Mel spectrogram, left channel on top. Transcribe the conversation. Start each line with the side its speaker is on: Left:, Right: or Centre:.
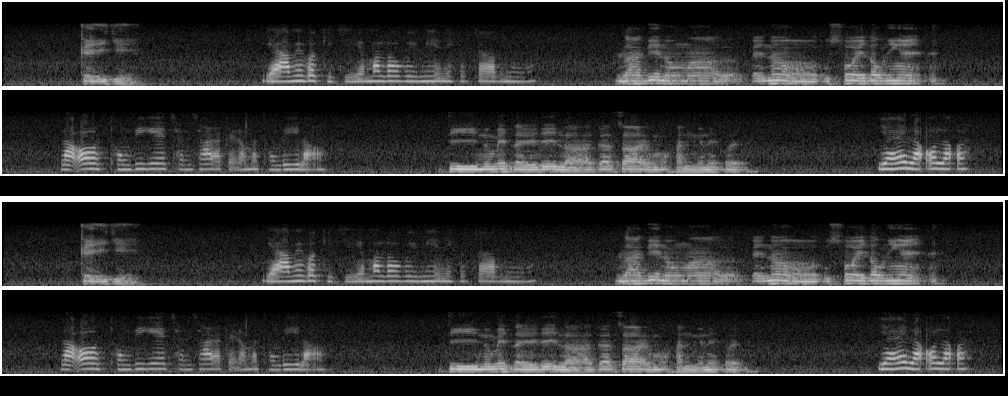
Right: ꯀꯩꯒꯤ
Left: ꯌꯥꯝꯃꯦꯕ ꯀꯦꯖꯤ ꯑꯃ ꯂꯧꯕꯒꯤ ꯃꯤ ꯑꯅꯤꯈꯛ ꯆꯥꯕꯅꯤꯅ
Right: ꯂꯥꯛꯒꯦ ꯅꯣꯡꯃ ꯀꯩꯅꯣ ꯎꯁꯣꯏ ꯂꯧꯅꯤꯡꯉꯥꯏ
Left: ꯂꯥꯛꯑꯣ ꯊꯣꯡꯕꯤꯒꯦ ꯁꯟꯁꯥꯔ ꯀꯩꯅꯣꯝꯃ ꯊꯣꯡꯕꯤꯒ ꯂꯥꯛꯑꯣ
Right: ꯁꯨꯇꯤ ꯅꯨꯃꯤꯠ ꯂꯩꯔꯗꯤ ꯂꯥꯛꯑꯒ ꯆꯥꯔꯒ ꯑꯃꯨꯛ ꯍꯟꯒꯅꯤ ꯑꯩꯈꯣꯏ
Left: ꯌꯥꯏꯌꯦ ꯂꯥꯛꯑꯣ ꯂꯥꯛꯑꯣ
